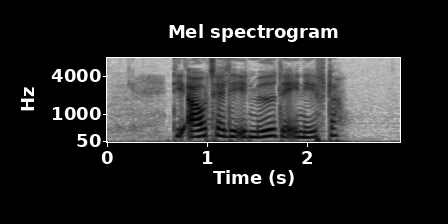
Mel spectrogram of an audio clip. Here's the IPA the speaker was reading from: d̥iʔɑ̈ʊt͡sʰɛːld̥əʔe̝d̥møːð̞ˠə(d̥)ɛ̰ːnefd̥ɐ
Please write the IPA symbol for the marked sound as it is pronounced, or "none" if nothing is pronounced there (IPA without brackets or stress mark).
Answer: d̥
